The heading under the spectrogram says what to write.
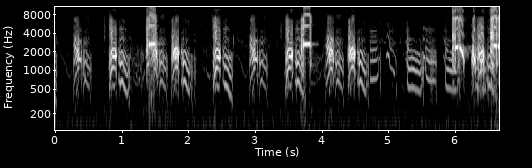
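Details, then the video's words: Grey francolin giving loud, downward-sliding harsh calls, repeated roughly every half second, with a few softer, drawn-out falling notes near the end. "Best teetar sound effect crisp clear and realist"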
